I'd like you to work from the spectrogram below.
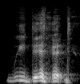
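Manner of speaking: celebratory line breaking into laughter; laughing. Real, not acted. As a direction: say it, then burst out laughing.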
